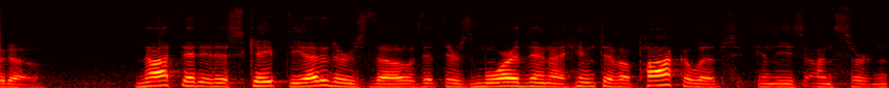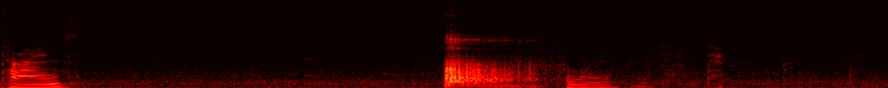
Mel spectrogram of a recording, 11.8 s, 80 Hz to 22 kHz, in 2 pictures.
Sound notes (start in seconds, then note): 8.9 sighs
